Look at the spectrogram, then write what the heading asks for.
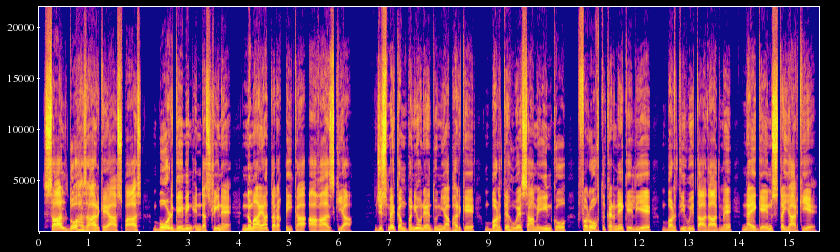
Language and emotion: Urdu, neutral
